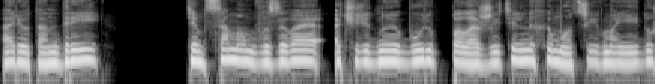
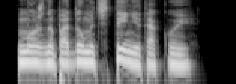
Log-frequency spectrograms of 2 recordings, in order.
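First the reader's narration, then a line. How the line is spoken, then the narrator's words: Sharp interruption. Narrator (Russian): Резко перебиваю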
